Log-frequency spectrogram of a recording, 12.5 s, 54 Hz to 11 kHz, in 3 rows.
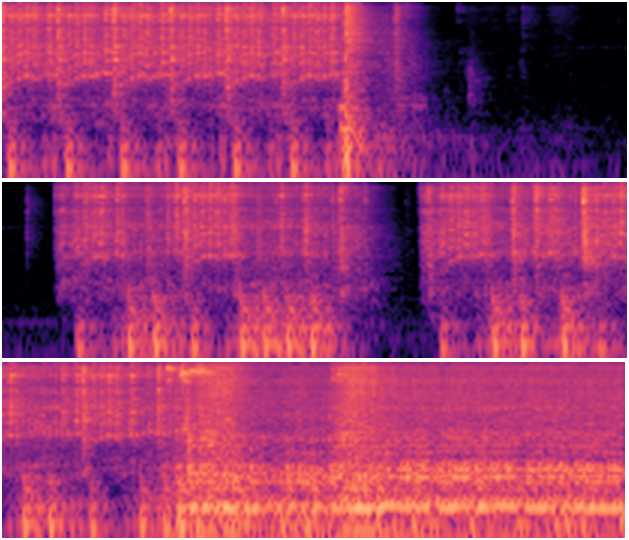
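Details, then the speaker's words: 2004 Yamaha YFZ450 with zero compression reading, after cleaning the spark plug: uneven popping bursts cutting out twice, then rough surging run; sputtering but running better than before, cause unsolved. "and it's spittering and sputtering a little bit but at least it's running this is running better than it has before"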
